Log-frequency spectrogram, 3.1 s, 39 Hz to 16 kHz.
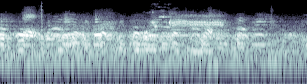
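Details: Spring arrival of fish crows at Twin Lakes on April 8th, 2023: many birds calling at once, a thick wash of overlapping nasal notes with several louder, brighter calls rising above the chorus.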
